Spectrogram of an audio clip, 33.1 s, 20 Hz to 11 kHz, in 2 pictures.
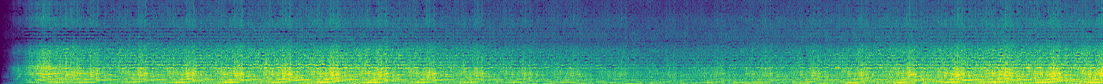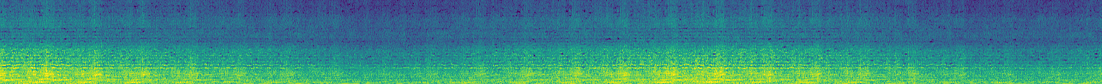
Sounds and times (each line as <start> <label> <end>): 0.0 synthesizer 33.0
0.3 strings 33.0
